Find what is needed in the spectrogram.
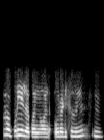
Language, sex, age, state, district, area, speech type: Tamil, female, 18-30, Tamil Nadu, Cuddalore, rural, conversation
